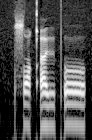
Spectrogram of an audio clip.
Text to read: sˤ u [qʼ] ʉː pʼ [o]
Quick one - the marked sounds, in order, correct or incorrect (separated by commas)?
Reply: correct, correct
